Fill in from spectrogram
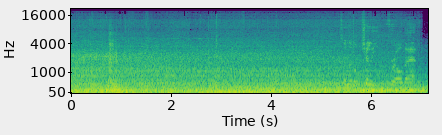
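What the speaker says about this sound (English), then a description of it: "at least you got to appreciate the pretty dump truck" A large dump truck pulls away on a chilly street, its low engine rumble steady and fairly loud. A voice talks over it.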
